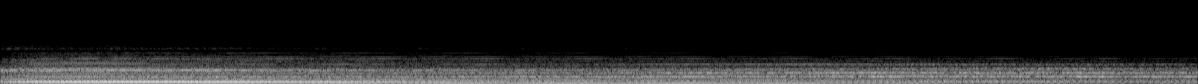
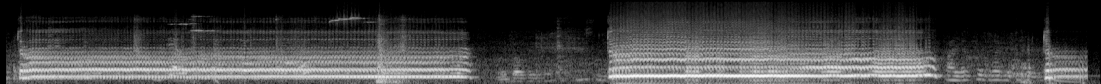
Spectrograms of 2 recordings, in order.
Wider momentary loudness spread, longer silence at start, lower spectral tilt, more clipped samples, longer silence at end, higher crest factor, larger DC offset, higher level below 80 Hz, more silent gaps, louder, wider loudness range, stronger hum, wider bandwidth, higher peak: about the same, 11 LU vs 12 LU; second, 0 s vs 0.15 s; first, -15 dB/octave vs -6 dB/octave; second, under 0.1% vs 0.4%; second, 0 s vs 0.15 s; first, 14 dB vs 8 dB; neither; first, -32 dBFS vs -40 dBFS; neither; second, -24 LUFS vs -7 LUFS; about the same, 9 LU vs 7 LU; neither; second, 2.1 kHz vs 9.6 kHz; second, -8 dBFS vs 0 dBFS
